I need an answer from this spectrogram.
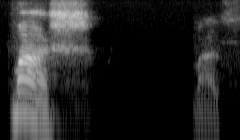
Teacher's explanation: You saw how that R is not pronounced. It gets merged with the vow.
